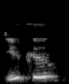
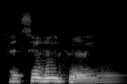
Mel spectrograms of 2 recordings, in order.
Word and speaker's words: Sudoku: Is it Dooku? Dooku? Sudoku. What is it? Sudoku. S-U-D. God, I'm not gonna spell it right.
